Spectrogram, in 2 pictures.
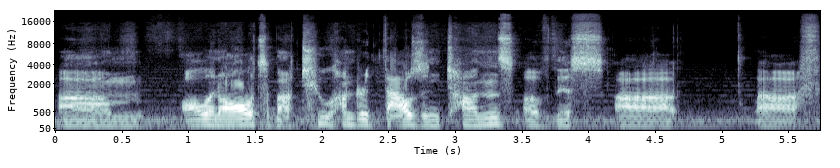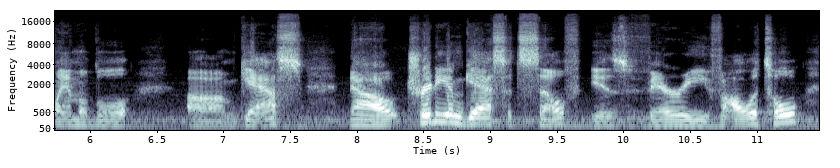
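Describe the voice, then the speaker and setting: A man's voice: mid-range voice, takes it slowly, pushed and bright, faint music behind. A man speaking as host and game master, narrating and explaining a tabletop roleplaying game.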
